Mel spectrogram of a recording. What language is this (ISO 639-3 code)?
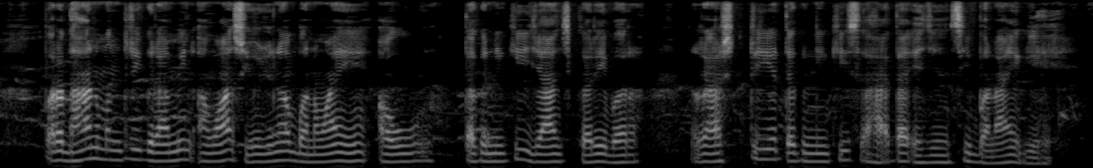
hne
